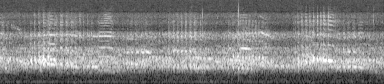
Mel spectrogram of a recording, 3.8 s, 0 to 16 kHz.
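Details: Sandhill cranes, a couple hundred streaming overhead at Muscatatuck National Wildlife Refuge, southern Indiana, on January 24, give a dense, continuous chorus of loud rolling, trumpeting calls, many voices overlapping with no pause.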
